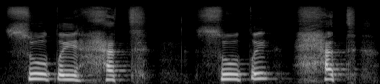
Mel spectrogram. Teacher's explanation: Распространенная ошибка здесь — это твердое произношение сина, так как та влияет на син.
